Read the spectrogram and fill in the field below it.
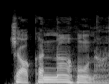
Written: चौकन्ना

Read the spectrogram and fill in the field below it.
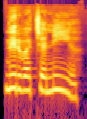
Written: निर्वचनीय

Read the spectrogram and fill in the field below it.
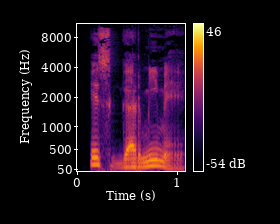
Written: गरमी

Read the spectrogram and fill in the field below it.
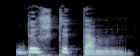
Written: दुष्टतम

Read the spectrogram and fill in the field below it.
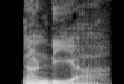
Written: टँडिया

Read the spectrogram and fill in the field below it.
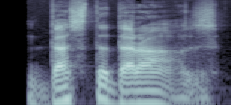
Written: दस्तदराज़

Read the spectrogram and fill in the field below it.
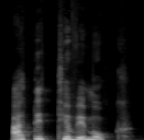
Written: आतिथ्य-विमुख

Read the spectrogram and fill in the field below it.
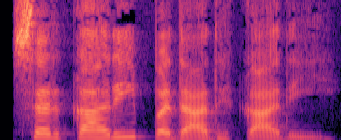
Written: पदाधिकारी

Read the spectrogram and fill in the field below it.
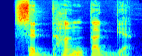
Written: सिद्धांतज्ञ

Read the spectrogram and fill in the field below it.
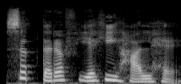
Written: तरफ़

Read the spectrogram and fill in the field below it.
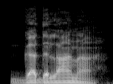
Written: गदलाना

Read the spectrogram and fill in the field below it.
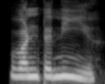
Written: वंटनीय

